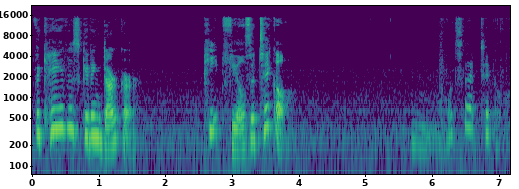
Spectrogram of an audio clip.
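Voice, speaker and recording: A middle-aged storyteller reads a children's picture book aloud in a small, plain indoor room, using lively sing-song emphasis meant for young listeners and dropping in casual asides. Her high voice is slow and creaky, she pauses often, and a little hiss or hum can be heard.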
